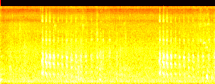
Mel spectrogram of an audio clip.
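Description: A woman laughing in two short, pulsing bursts, about a second in and again near the end.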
